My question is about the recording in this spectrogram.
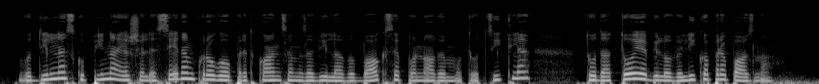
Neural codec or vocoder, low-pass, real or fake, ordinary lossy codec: none; 14.4 kHz; real; MP3, 48 kbps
